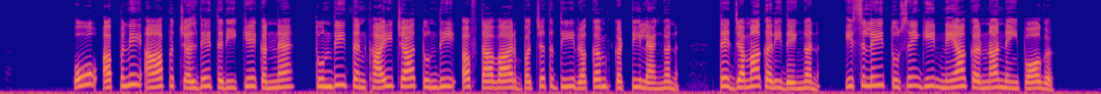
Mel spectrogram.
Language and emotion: Dogri, neutral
